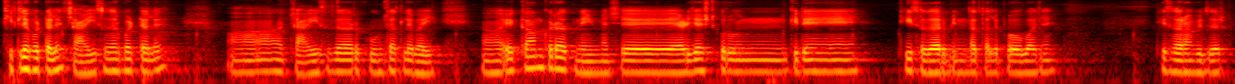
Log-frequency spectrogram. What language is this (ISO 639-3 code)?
kok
